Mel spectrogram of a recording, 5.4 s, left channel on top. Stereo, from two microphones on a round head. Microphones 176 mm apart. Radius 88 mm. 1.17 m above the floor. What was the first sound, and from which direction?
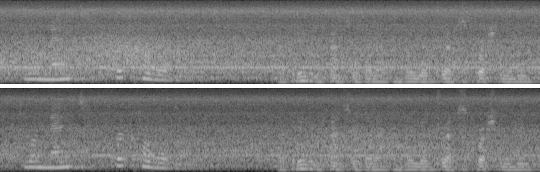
A woman speaking, 10° right (ahead or behind).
